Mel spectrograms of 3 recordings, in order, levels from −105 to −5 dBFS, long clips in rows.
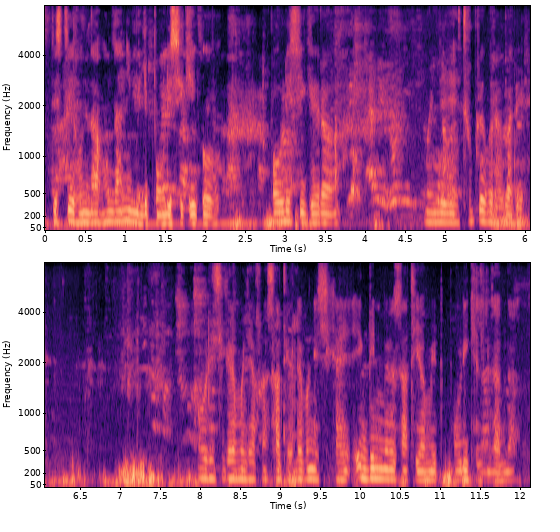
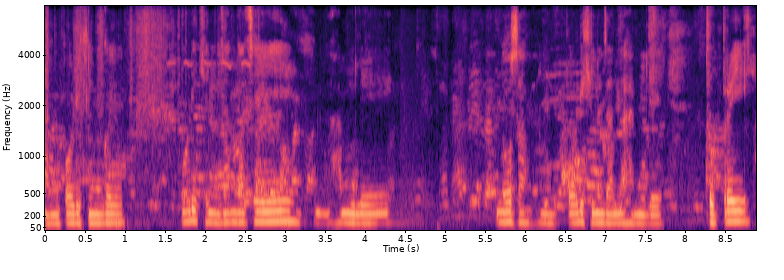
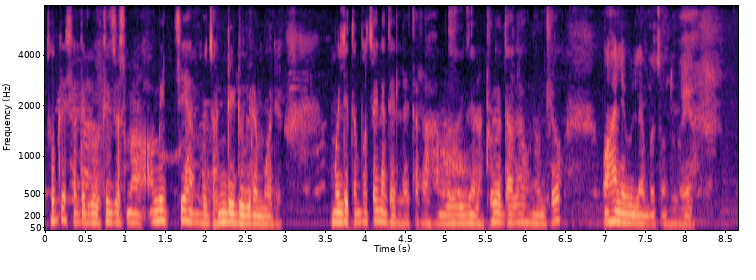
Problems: constant background noise, continuous background conversations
